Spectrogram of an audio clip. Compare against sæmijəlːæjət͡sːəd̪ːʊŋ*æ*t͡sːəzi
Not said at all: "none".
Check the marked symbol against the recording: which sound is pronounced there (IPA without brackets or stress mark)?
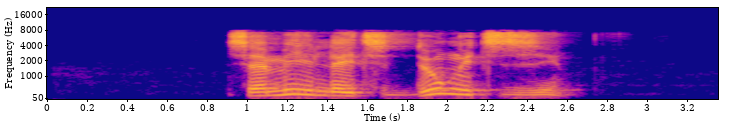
i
